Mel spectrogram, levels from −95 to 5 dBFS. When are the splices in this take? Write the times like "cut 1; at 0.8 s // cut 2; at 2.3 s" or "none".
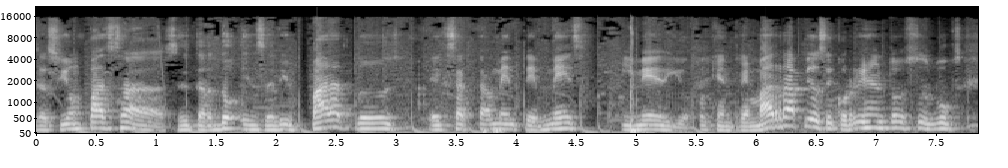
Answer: cut 1; at 5.6 s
